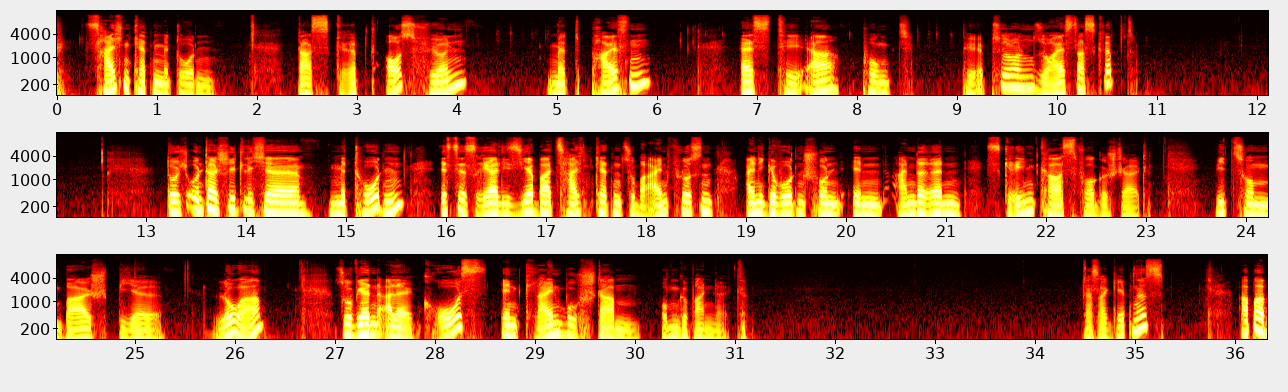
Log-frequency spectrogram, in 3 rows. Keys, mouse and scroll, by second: 2.0-2.8 typing, 4.3-5.6 typing, 6.8-8.2 typing, 9.9 Return, 11.0-12.1 drag, 14.8 click, 32.7-33.7 drag.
